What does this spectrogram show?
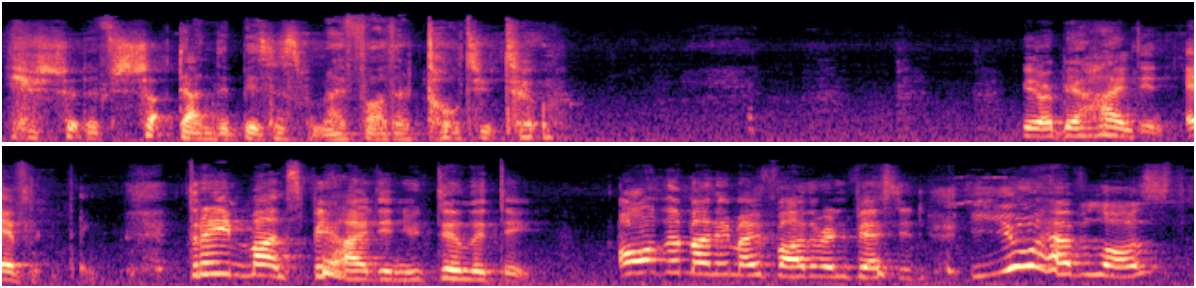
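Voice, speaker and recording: An actress playing a gentle, protective farm wife and mother, speaking in careful, formal phrases in a dramatic video game. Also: on the high side, very animated, moderate pace. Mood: bitter, defiant.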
